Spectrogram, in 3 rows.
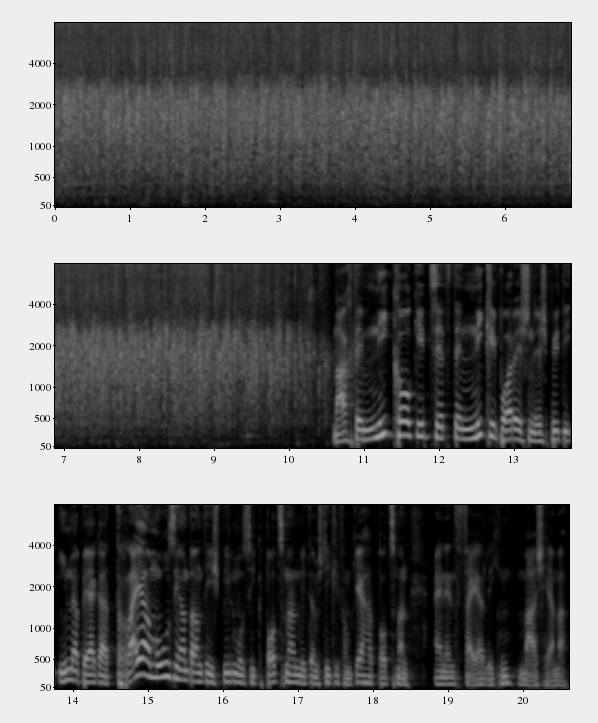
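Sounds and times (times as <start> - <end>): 
audience applause: 0.0 - 10.7
speech: 10.6 - 20.6.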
